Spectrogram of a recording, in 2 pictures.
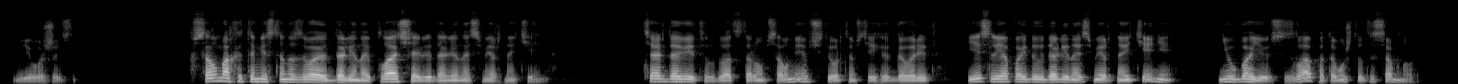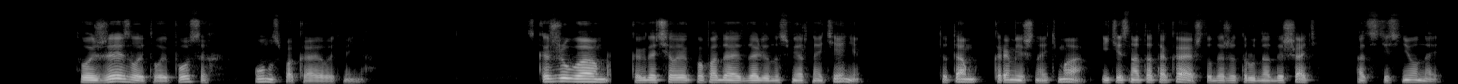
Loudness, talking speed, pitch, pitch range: -25 LUFS, 140 wpm, 105 Hz, 95-120 Hz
